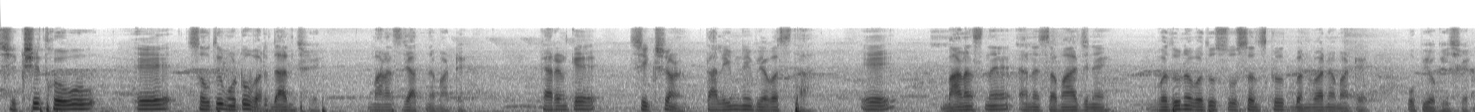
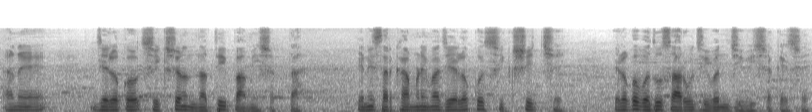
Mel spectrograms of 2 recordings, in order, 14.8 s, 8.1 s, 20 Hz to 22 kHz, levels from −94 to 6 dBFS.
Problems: background sounds at intervals, continuous background conversations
